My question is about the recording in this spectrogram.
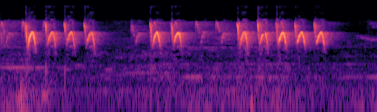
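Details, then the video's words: Bar-winged prinia singing energetically to call other prinias into song: three short runs of bright, high, clipped notes, each run of four to six quick chirps. "CIBLEK GACOR, NEMBAK NGEBREN UNTUK MEMANGGIL CIBLEK CEPAT BUNYI GACOR"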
